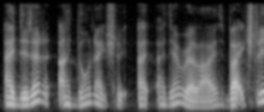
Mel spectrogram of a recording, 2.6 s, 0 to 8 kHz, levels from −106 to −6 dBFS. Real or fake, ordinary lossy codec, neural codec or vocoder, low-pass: real; MP3, 64 kbps; none; 7.2 kHz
